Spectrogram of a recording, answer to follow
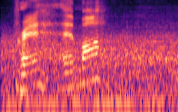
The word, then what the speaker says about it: Premia: And soul searching Emily with the $2 super chat says Air Premia is pronounced Prema in Korean. Premia.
